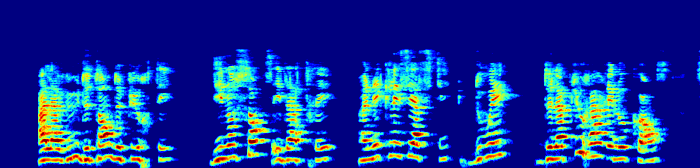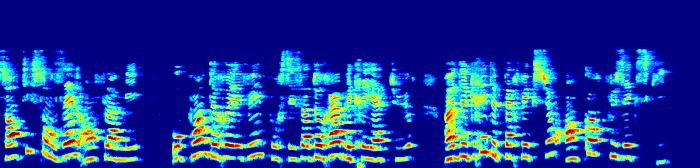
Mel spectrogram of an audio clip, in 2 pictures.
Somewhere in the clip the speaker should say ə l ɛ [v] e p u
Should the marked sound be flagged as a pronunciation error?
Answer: no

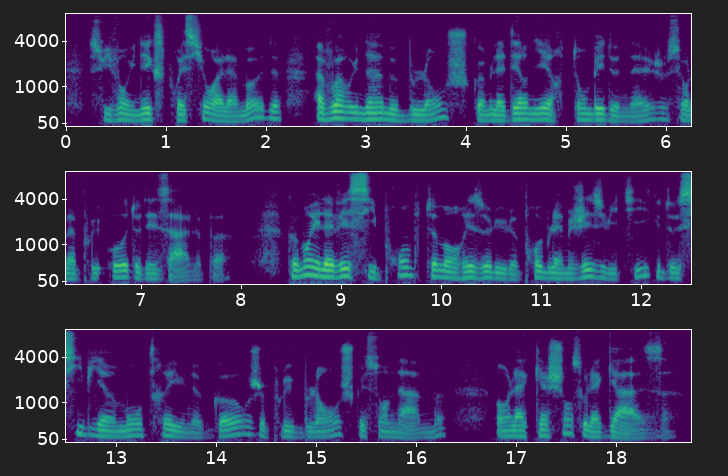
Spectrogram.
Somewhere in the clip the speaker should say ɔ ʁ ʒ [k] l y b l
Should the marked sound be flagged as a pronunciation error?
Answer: yes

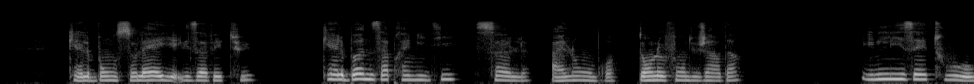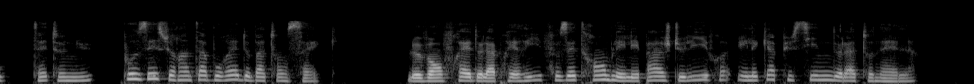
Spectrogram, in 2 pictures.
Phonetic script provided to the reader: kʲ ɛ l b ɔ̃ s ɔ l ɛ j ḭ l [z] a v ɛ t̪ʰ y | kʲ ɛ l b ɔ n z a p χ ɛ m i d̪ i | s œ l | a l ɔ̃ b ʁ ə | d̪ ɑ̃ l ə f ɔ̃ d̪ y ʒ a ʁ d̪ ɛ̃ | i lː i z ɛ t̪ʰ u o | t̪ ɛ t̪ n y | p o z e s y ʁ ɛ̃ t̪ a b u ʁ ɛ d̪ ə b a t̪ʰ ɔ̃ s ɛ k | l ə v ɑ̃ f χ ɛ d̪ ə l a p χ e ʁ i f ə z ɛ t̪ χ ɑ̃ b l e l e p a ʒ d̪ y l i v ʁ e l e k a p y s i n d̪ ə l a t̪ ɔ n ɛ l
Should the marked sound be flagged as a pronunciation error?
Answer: no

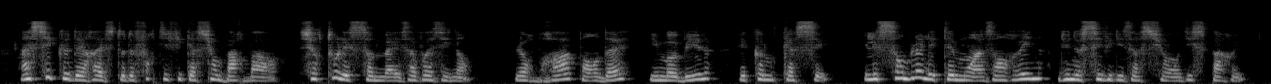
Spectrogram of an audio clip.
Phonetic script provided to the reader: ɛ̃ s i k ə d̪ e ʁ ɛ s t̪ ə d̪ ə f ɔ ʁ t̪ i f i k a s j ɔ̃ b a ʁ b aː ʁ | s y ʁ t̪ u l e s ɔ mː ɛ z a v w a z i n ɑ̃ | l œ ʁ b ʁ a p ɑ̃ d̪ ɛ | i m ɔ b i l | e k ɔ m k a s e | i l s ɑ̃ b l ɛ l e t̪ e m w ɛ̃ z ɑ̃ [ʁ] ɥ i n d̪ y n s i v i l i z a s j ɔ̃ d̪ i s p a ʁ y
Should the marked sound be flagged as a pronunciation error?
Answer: no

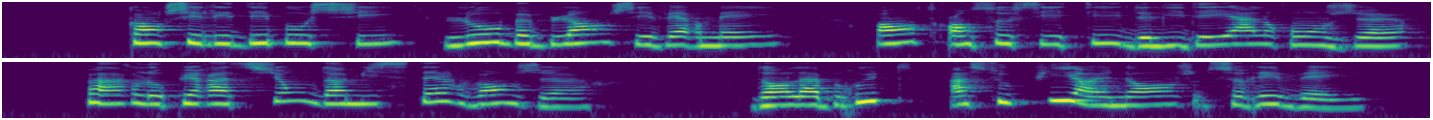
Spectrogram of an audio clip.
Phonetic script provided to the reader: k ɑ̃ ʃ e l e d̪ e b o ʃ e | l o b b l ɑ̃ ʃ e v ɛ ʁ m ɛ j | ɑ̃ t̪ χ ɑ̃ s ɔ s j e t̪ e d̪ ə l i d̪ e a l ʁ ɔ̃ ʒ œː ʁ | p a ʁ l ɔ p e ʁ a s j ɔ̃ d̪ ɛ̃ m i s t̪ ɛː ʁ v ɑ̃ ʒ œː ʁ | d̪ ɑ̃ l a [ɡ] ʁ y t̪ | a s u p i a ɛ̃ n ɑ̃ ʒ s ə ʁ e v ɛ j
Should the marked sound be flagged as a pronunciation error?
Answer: yes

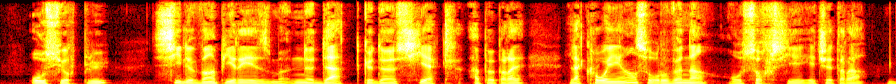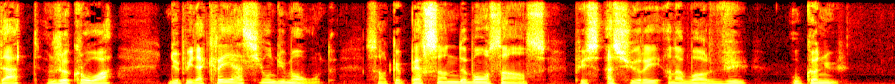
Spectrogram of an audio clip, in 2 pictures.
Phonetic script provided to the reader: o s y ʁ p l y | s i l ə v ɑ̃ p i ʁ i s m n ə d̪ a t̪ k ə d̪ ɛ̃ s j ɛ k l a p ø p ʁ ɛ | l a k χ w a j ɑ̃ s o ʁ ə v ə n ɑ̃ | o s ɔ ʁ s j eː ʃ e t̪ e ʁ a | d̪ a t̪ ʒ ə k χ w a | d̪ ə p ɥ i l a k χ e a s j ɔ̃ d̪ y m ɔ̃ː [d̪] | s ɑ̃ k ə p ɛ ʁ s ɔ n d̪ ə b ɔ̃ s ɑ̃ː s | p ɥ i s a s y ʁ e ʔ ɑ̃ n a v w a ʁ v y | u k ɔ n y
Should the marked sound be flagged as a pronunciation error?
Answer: no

